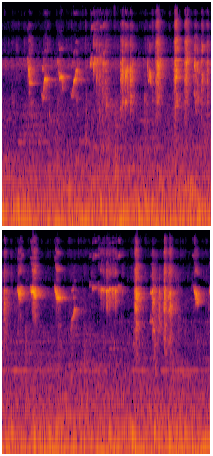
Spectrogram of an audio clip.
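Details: Long-tailed shrike giving strange song material, a busy run of sharp high chirps and brief slurred whistles in uneven bursts, with a faint low hum underneath.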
